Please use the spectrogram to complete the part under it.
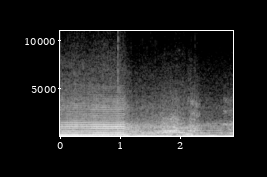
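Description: A racing car engine drops off sharply as the car brakes for a corner.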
